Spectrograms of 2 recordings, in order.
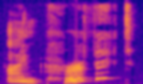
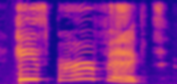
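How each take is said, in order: First: Wondering robot. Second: High, drawn-out delight; delighted boy. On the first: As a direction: ask it slowly in disbelief. Robot wonders at being called perfect. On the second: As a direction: stretch it out high, thrilled with the find. Boy delighted with old robot. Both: A narrator's reading.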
